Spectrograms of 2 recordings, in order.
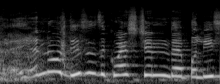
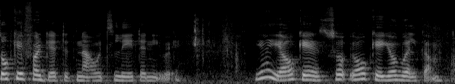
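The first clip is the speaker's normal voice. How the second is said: deflated; 7 semitones lower, 7 dB quieter than usual. Acted. Deflated, giving up.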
